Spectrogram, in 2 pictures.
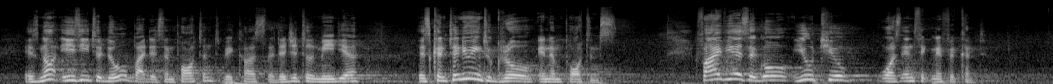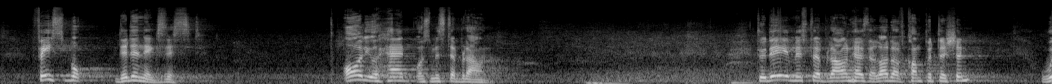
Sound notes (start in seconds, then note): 16.4 laughter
